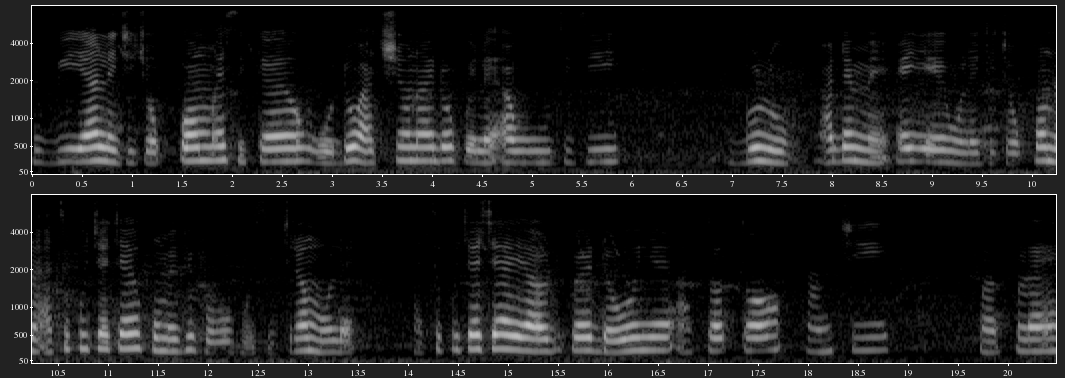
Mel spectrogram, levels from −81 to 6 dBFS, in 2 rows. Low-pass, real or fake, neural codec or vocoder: 7.2 kHz; real; none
